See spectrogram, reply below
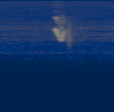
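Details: Two female pet budgerigars greeting and preening each other's cheeks in a seagrass corner; one short, bright chirp that rises then drops, over a quiet, faintly hissing room.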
